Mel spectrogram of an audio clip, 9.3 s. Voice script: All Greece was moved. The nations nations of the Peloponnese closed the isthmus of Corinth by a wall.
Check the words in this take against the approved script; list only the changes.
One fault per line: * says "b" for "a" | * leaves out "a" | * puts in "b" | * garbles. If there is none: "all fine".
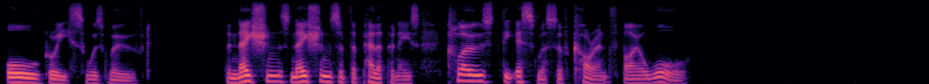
all fine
